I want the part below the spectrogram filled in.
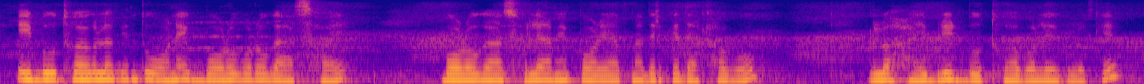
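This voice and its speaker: Somewhat breathy and fairly high-pitched, a woman speaks with a dark, mellow tone and monotone, flat intonation. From Rangpur, northern Bangladesh. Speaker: gardening vlogger. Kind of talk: casual vlog narration.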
